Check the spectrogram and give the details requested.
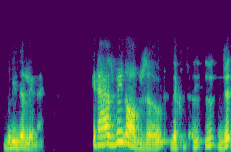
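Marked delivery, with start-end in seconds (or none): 1.4-2.5 slow, measured read with the pitch swinging on "observed"; model intonation. Shown as a demonstration. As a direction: read "It has been observed" slowly and expressively, as a model. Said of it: "देखो मैं कैसे पढ़ रहा हूँ".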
